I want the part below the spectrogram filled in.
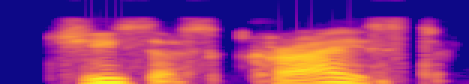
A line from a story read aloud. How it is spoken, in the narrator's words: Rico muttered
